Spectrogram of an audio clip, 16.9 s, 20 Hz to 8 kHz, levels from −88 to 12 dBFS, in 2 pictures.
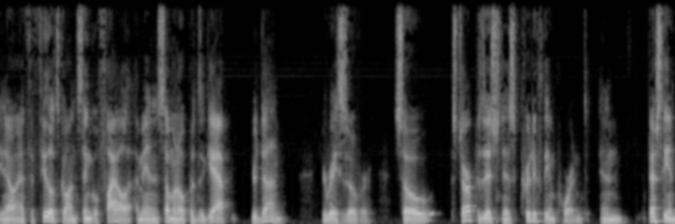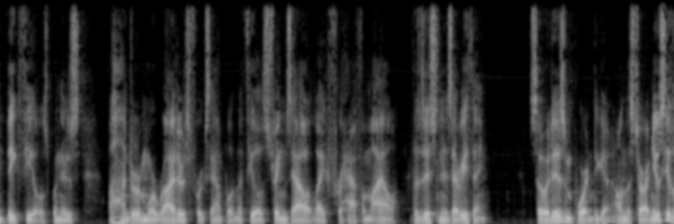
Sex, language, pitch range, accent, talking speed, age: male, English, 90-115 Hz, American, 235 wpm, 40-59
